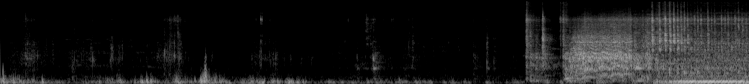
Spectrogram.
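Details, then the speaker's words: Farmall H tractor engine bought at auction, after manifold replacement and valve adjustment (previously ran rough with poor compression): fires after handling noise and holds an even, steady beat with no misses, running smoothly. "that really runs good"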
